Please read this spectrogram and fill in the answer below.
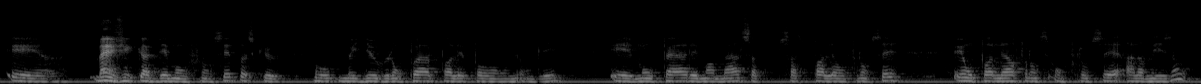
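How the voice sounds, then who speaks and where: Somewhat breathy, a man speaks at a fairly high pitch in a monotone, flat intonation at a fairly slow pace with long, frequent pauses, and audible room echo. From Louisiana, rural Cajun area near Gueydan. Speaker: interview guest. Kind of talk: casual interview.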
